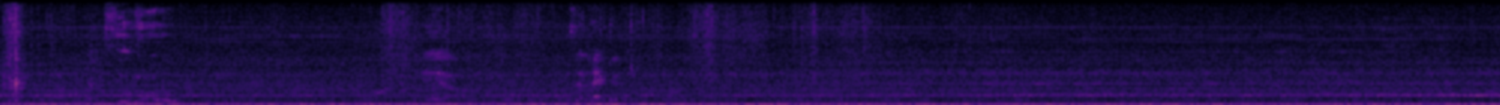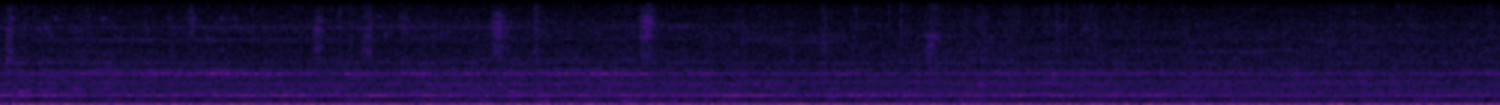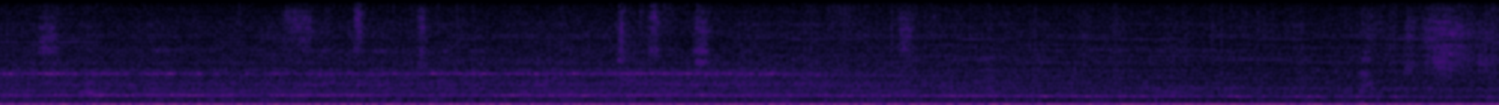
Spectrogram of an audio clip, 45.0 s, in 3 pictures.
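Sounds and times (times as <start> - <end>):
train car rumbling on track: 0.0 - 44.9
train whine: 0.0 - 44.9.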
